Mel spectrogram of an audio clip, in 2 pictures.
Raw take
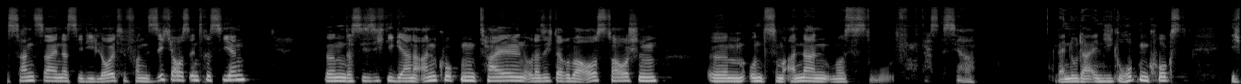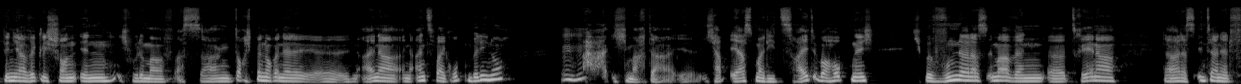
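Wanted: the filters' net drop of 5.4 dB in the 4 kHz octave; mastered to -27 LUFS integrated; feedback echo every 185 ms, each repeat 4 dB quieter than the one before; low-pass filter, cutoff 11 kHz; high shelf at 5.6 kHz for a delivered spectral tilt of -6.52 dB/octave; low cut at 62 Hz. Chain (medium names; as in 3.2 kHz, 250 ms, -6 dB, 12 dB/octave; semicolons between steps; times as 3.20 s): high-pass 62 Hz; low-pass 11 kHz; peaking EQ 4 kHz -4.5 dB; treble shelf 5.6 kHz -6.5 dB; feedback delay 185 ms, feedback 63%, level -4 dB; trim -2.5 dB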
